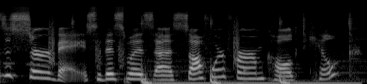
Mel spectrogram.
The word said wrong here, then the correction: Qlik: Hope I'm pronouncing that correctly. Click. So sorry. I pronounced that wrong. Click. Q-L-I-K.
